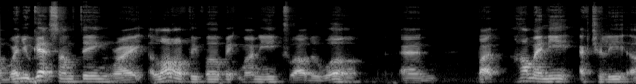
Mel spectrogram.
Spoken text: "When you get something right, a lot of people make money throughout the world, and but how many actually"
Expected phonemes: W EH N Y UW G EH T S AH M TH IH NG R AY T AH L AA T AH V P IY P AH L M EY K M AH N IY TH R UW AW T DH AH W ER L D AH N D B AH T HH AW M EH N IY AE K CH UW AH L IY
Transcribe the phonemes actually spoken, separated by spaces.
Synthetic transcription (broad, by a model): W EH N Y UW G EH T S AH M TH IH NG R AY T AH L AA T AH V P IY P AH L M EY K M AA N IY T R UW AW T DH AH W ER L AH N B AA T HH AW M EH N IY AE K CH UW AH L IY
